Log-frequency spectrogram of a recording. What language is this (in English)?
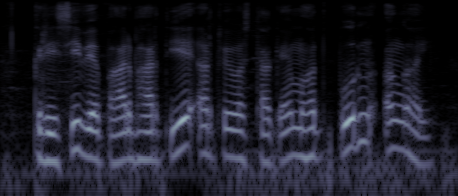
Magahi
